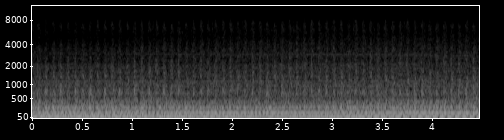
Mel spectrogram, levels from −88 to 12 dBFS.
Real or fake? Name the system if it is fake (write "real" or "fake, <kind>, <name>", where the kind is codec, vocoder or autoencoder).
real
